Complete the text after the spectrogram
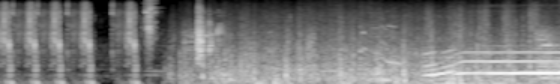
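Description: Wind rushes past a paraglider in flight.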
